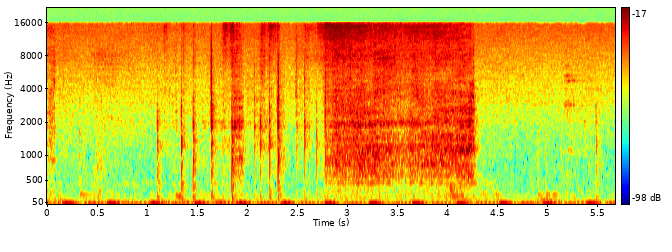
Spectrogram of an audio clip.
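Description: Long nails tap and scratch the front board of a closed, grey, cloth-covered cardboard hardcover book. A run of quick, dry taps is followed by a steady, bright scratching rub lasting over a second, then a few softer taps.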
